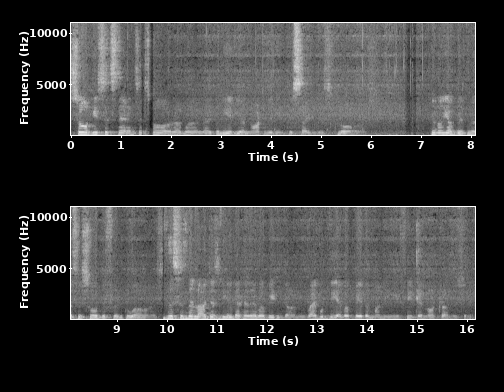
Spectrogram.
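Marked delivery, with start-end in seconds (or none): 1.6-16.1 flat, even monotone, dead level throughout. Retelling a lunch meeting where Premji pressed him on a clause: imitating Premji's monotone. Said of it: "He talks in monotones".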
